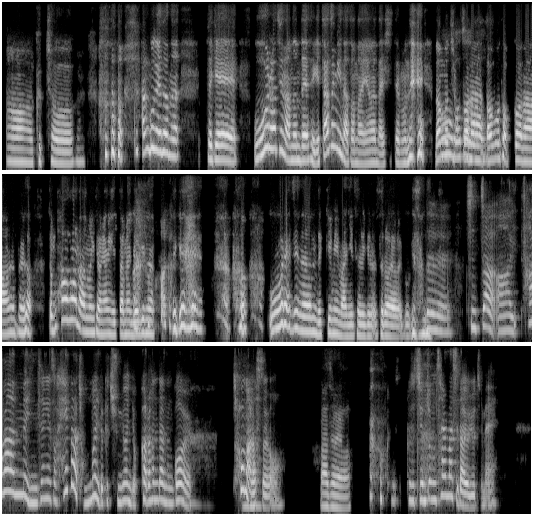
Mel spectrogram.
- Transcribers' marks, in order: laugh; other background noise; laughing while speaking: "때문에"; distorted speech; laugh; laughing while speaking: "화가"; laughing while speaking: "되게"; laugh; laughing while speaking: "외국에서는"; tapping; laugh
- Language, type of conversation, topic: Korean, unstructured, 가족과 함께한 기억 중 가장 특별했던 순간은 언제였나요?
- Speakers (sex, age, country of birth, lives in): female, 35-39, South Korea, Germany; male, 30-34, South Korea, France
